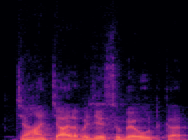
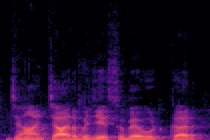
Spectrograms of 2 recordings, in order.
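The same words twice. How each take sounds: The two takes are said the same way.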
